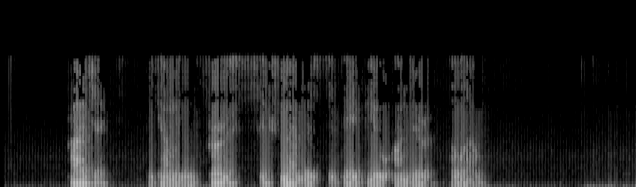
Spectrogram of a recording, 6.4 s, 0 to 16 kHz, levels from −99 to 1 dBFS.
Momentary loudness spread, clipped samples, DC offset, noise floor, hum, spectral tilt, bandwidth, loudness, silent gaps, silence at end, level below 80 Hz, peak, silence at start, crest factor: 13 LU; under 0.1%; under 0.1%; -75 dBFS; none; -3.5 dB/octave; 11.5 kHz; -34 LUFS; none; 2.35 s; -72 dBFS; -12 dBFS; 0.75 s; 24 dB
